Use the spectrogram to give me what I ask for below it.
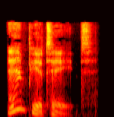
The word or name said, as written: amputate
